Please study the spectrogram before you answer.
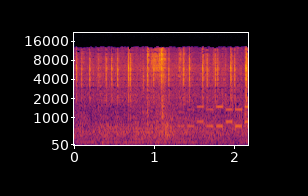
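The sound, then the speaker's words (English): Synthesized sounds of old typewriters, teletype machines and rotary phones from an art installation in a building lobby: a dense, steady clatter of faint clicks and chirpy tones that overlap continuously. “an installation called Movable Type, what you hear are synthesized sounds of ancient typewriters, teletype machines, rotary phones. Sometimes you hear the whoosh of sonar or the fracas of buzzers.”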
